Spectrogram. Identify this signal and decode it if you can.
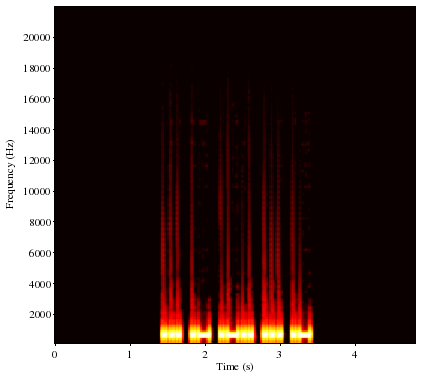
Morse code, heard as a keyed tone, about 25 wpm, 700 Hz. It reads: SALSA
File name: practice / 25wpm / Easy Words with Hints - 25wpm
